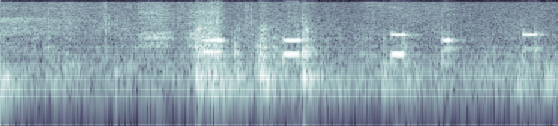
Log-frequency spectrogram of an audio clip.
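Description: A series of short, distinct touch-tone beeps as a phone number is dialed to place a call to an officer joining a committee meeting by phone, about six tones at uneven intervals, set against a low background hum with no talking.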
